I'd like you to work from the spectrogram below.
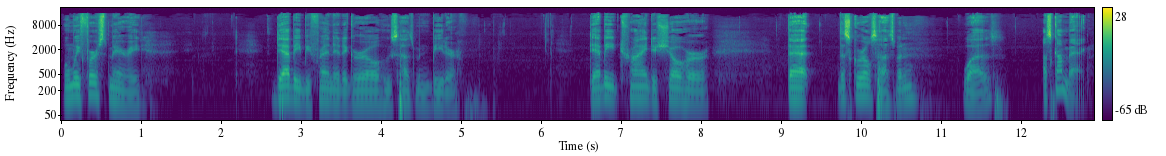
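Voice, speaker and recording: A man playing a bitter, self-pitying middle-aged FBI agent who dictates confessions in a sardonic, deliberate way, in an audiobook. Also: on the low side, dark tone, no room sound. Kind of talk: dramatized audiobook monologue.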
